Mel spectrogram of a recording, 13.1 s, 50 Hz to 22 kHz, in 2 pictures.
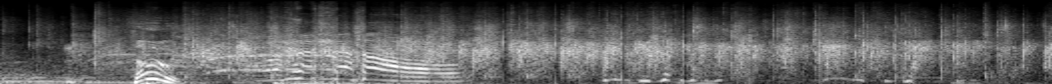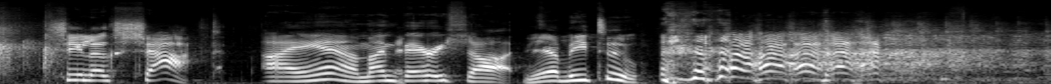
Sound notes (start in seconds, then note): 0.8 chuckles; 10.4 laughs; 10.8 chuckling; 10.8 audience laughing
